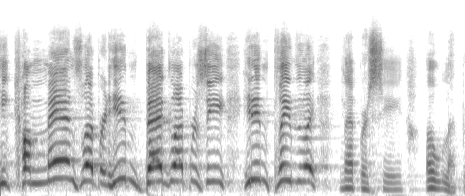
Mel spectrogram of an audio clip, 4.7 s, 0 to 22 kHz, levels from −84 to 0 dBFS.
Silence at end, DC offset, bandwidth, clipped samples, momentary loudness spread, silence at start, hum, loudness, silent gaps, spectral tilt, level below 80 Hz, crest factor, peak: 0.1 s; under 0.1%; 14.5 kHz; under 0.1%; 12 LU; 0 s; none; -29 LUFS; none; -2.5 dB/octave; -76 dBFS; 20 dB; -10 dBFS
